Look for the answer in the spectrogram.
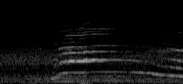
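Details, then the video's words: Domestic shorthair cats fighting over territory, among them Tom, Mimi and a grey and white neighbourhood stray: one drawn-out yowl rising then holding steady, strong harmonic bands, fading at the end. "Craziest Cat Fight Compilation"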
